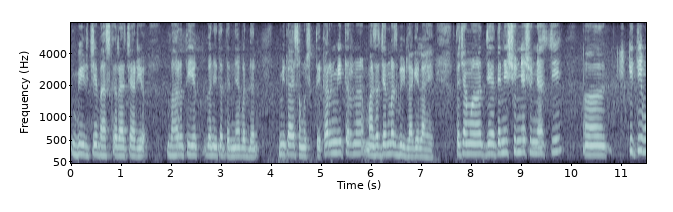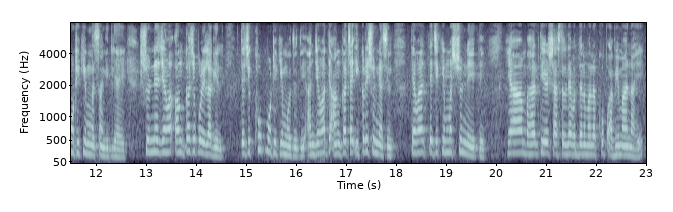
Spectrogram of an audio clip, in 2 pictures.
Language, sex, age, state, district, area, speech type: Marathi, female, 60+, Maharashtra, Osmanabad, rural, spontaneous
